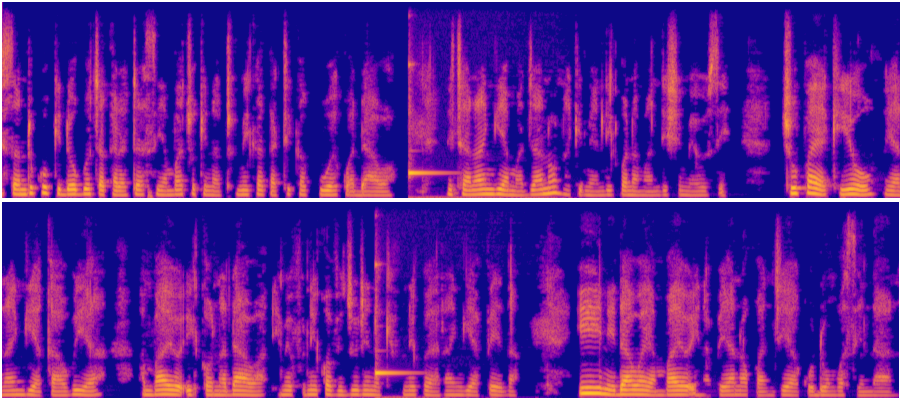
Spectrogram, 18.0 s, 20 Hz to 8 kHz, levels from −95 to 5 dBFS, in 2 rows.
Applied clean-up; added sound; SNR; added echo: classical method spectral subtraction.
